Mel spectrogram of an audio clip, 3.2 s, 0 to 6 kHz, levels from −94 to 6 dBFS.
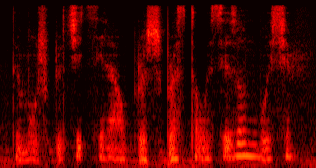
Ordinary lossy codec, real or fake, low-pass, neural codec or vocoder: MP3, 48 kbps; fake; 5.4 kHz; codec, 16 kHz, 0.5 kbps, X-Codec, HuBERT features, trained on LibriSpeech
